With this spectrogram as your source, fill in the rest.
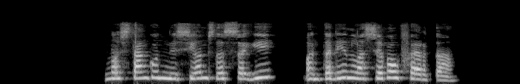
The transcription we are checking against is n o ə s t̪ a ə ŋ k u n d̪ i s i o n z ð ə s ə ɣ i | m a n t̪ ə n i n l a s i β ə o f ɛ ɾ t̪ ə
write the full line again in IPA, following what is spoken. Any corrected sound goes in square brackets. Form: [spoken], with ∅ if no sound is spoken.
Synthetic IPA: n o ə s t̪ a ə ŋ k u n d̪ i s i o n z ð ə s ə ɣ i | m [ə] n t̪ ə n i n l [ə] s [e] β ə [u] f ɛ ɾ t̪ ə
